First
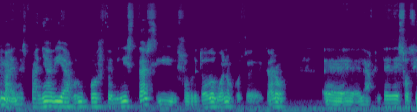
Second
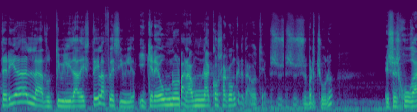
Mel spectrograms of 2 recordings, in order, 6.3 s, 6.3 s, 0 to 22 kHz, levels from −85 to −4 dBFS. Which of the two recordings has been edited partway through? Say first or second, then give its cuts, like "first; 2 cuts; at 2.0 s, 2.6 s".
second; 4 cuts; at 1.5 s, 2.0 s, 2.7 s, 4.2 s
